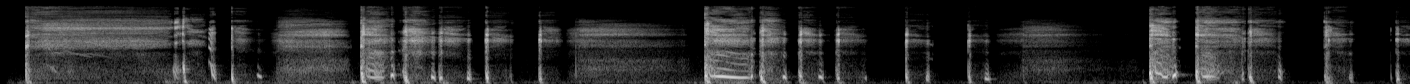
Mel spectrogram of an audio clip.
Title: barky whiny cough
